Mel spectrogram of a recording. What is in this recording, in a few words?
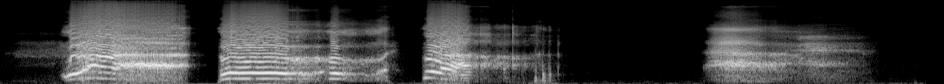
realistic human male voic, oh no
